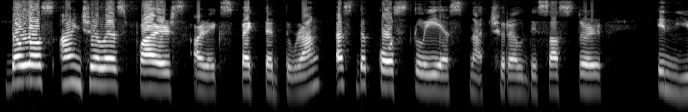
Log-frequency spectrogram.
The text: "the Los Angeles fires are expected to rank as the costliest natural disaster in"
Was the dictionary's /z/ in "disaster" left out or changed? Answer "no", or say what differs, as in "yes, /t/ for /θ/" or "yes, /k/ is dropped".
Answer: yes, /s/ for /z/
